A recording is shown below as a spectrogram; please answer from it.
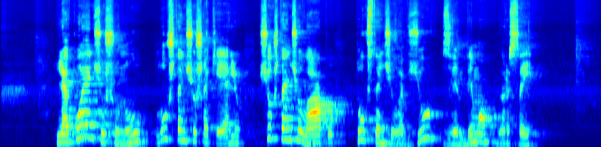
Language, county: Lithuanian, Klaipėda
